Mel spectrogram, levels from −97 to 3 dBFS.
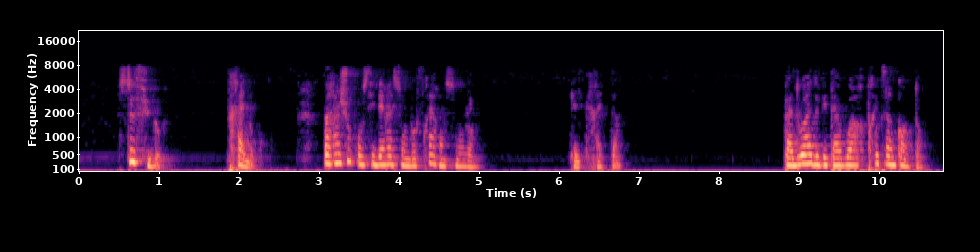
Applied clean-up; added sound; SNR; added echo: neural mask model DeepFilterNet 3.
